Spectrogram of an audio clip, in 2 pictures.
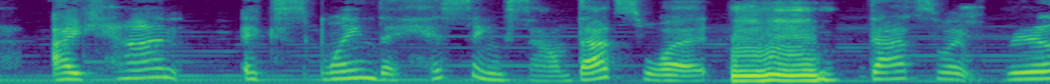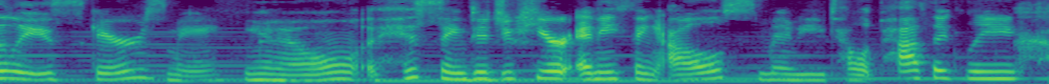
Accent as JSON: {"language": "English", "region": "Colorado", "country": "United States", "tie": "born or raised there", "said": "growing up in Colorado in our home."}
